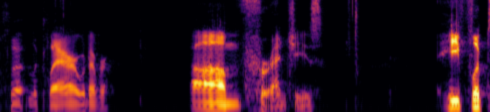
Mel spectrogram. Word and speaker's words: Leclerc: ] French last name look clear LeClair but it's it's spelled like Leclerc it's gotta see at the end but it's you know it's you know silent so it's like LeClair or whatever Ferengi's he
